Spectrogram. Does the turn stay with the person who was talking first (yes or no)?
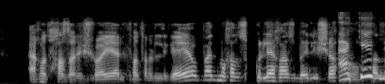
no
